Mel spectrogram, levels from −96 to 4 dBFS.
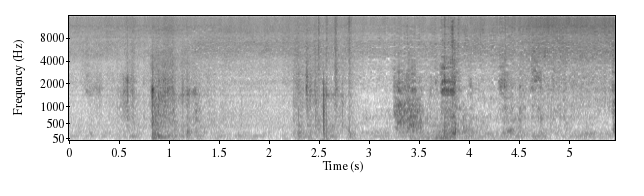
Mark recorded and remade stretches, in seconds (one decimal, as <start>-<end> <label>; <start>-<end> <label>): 0.0-2.9 remade; 2.9-5.5 recorded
